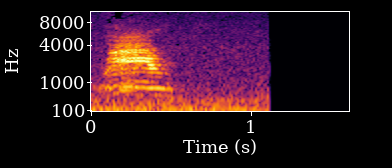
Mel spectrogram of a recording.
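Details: Single short, bright meow from a house cat asking for attention while leading toward its food, fading within half a second, over a low indoor hum before the sound cuts off.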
